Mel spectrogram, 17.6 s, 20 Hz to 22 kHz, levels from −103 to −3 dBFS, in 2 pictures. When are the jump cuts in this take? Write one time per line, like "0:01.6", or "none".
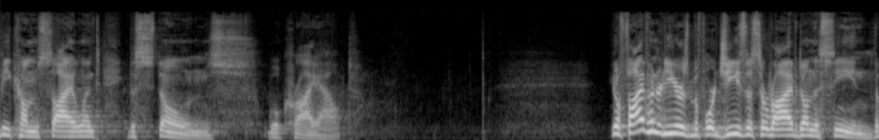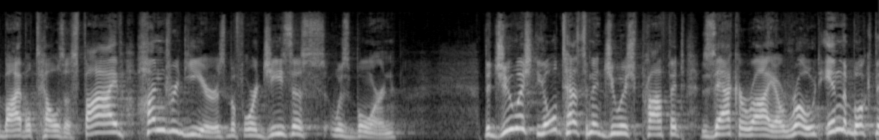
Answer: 0:01.2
